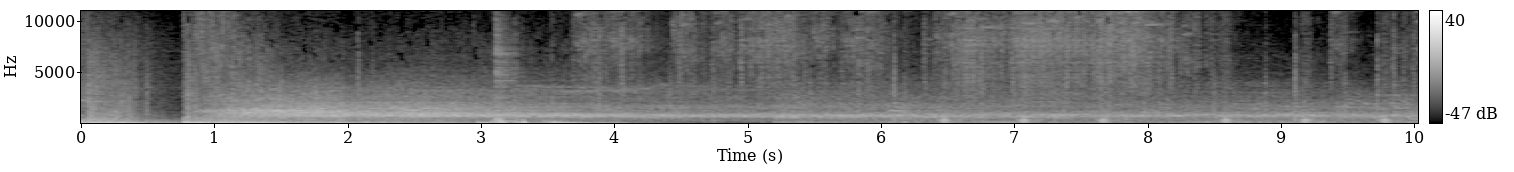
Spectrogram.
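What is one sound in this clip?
Sword slashes and hits clang in a game.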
